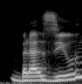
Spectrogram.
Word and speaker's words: Brasil: Brasil, né? Aqui no Brasil se escreve com a letra S, ah, né? e tem verdade. o som de Z.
